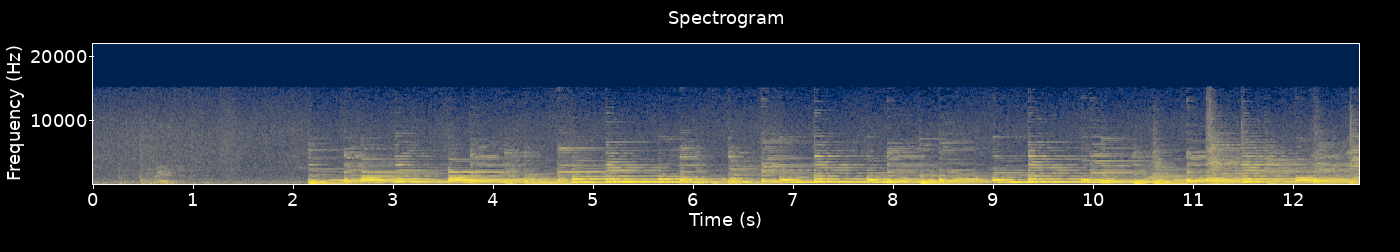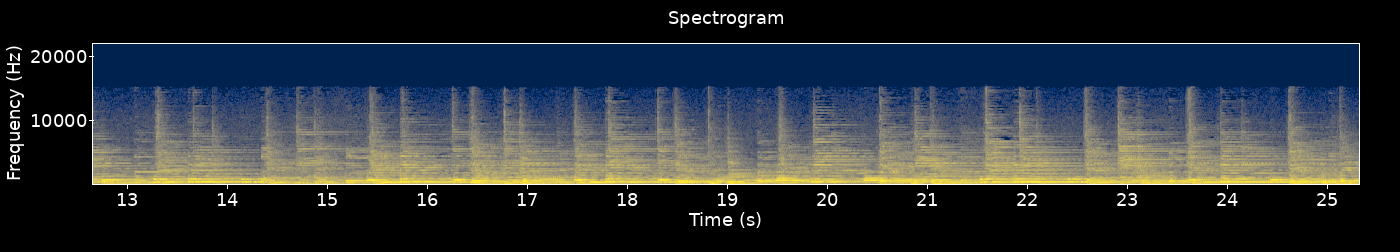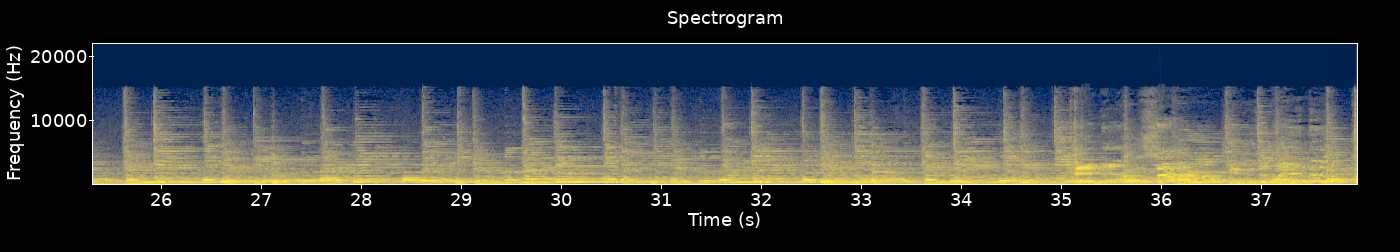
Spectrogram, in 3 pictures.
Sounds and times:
Bluegrass: 0.0 - 37.9
Guitar: 0.0 - 37.9
Banjo: 2.1 - 37.9.

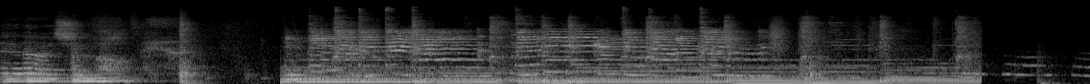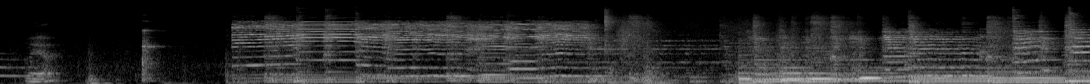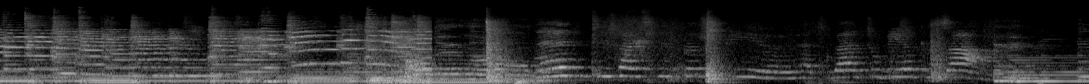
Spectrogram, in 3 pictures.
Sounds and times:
Acoustic guitar: 0.0 - 1.7, 2.8 - 10.4, 13.2 - 32.6
Electric guitar: 2.8 - 9.8, 18.3 - 26.2.

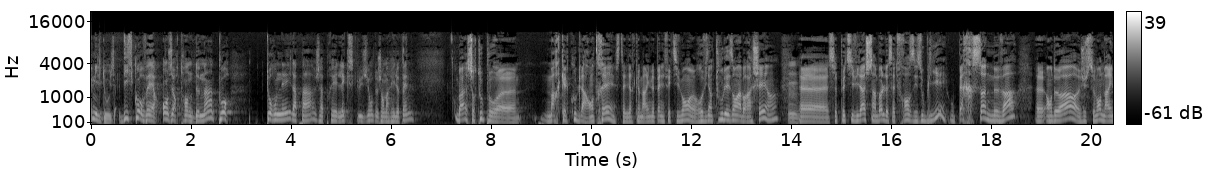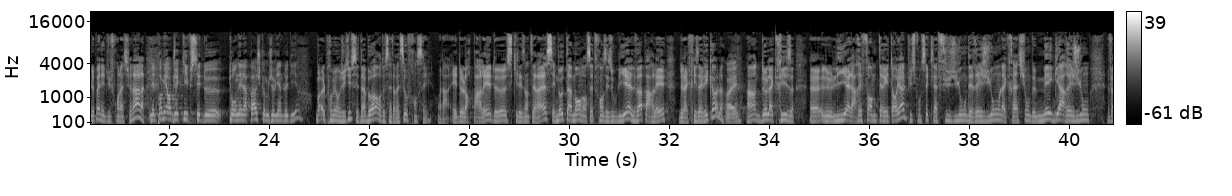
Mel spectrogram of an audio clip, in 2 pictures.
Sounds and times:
Speech: 0.0 - 2.8, 3.5 - 6.5, 7.2 - 40.8.

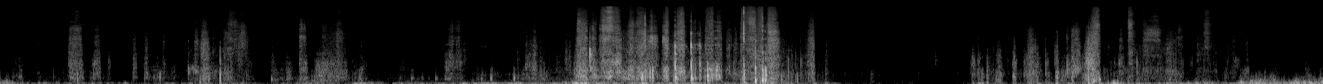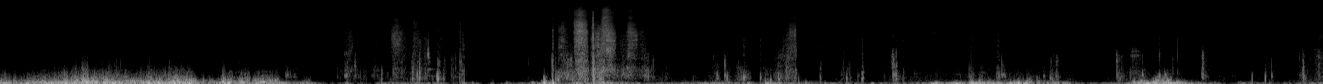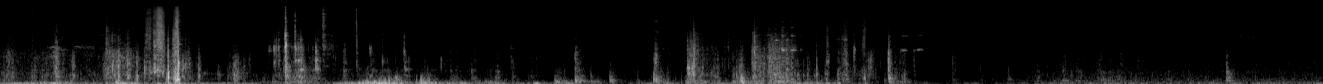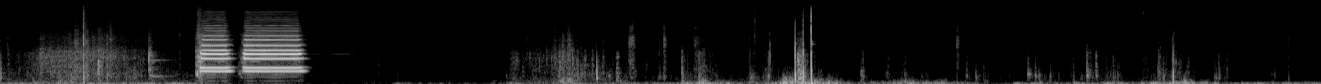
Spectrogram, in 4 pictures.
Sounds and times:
Outside, urban or manmade: 0.0 - 52.9.

